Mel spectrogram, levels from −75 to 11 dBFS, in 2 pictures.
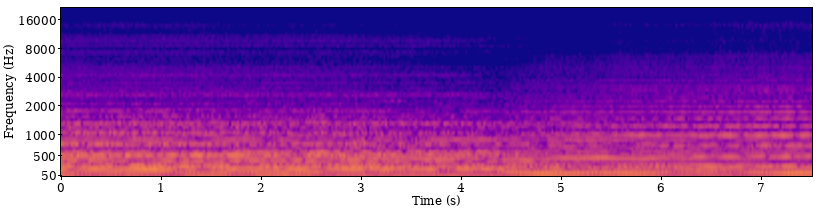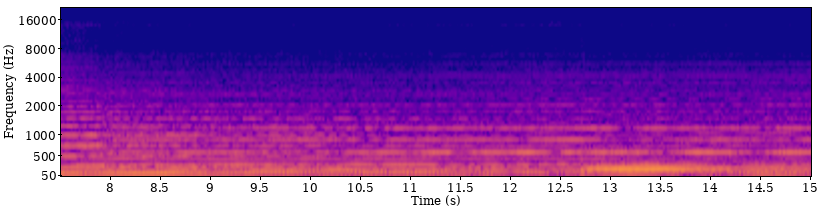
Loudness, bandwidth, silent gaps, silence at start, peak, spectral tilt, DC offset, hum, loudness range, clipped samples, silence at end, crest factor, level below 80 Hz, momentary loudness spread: -23 LUFS; 15 kHz; none; 0 s; -8 dBFS; -8.5 dB/octave; under 0.1%; none; 4 LU; under 0.1%; 0 s; 14 dB; -36 dBFS; 6 LU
